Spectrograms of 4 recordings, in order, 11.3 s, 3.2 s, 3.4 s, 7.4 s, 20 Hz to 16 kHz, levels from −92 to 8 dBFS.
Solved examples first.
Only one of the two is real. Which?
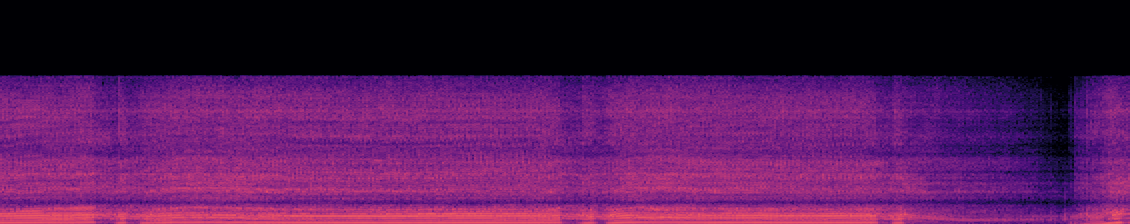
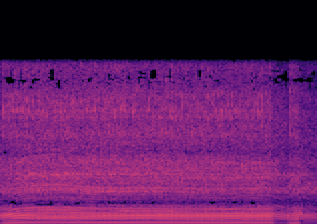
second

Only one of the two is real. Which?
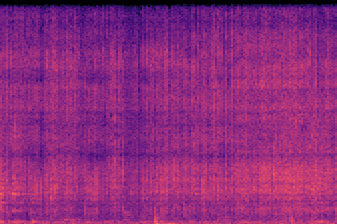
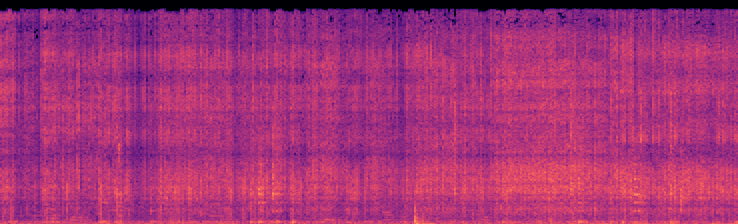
second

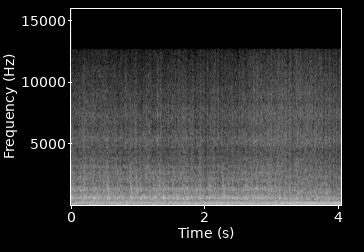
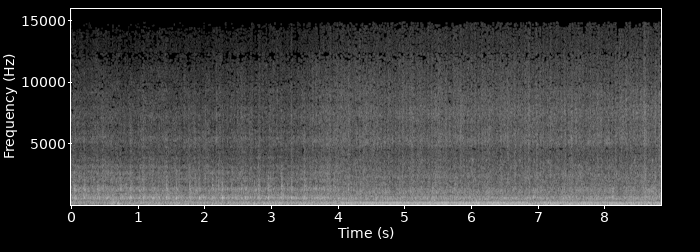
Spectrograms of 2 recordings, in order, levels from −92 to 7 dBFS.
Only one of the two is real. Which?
second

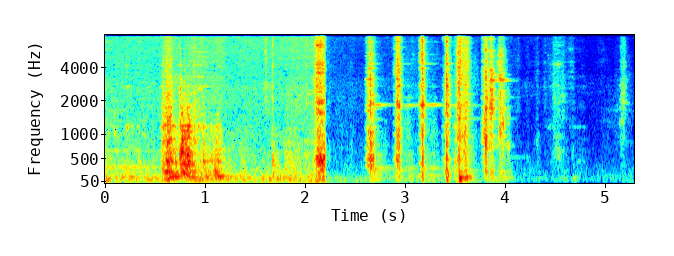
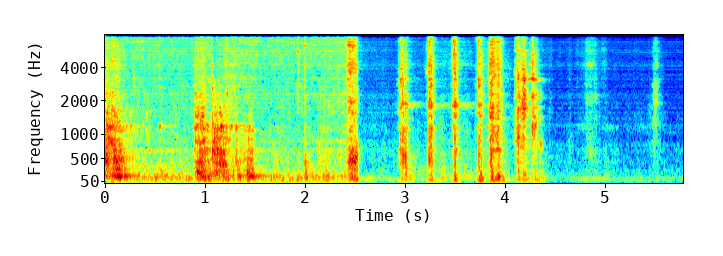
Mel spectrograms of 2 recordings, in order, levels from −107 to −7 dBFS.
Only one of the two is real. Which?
first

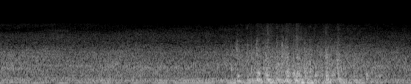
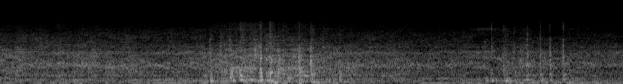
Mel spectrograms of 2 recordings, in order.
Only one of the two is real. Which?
first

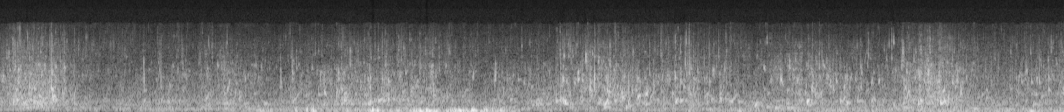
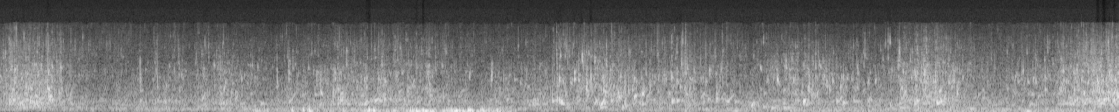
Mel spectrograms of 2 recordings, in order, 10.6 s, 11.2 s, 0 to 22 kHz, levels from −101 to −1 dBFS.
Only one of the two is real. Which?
second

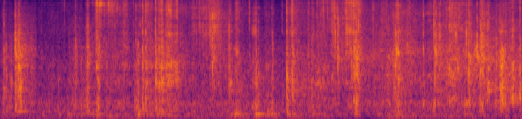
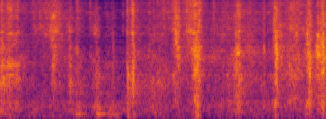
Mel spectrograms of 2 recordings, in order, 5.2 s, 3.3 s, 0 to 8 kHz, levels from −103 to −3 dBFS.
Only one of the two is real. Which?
first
